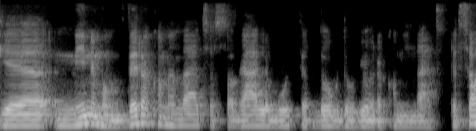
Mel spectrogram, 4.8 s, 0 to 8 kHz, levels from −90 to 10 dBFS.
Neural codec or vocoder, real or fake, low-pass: none; real; 7.2 kHz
